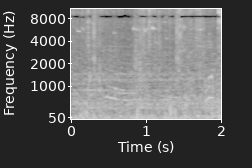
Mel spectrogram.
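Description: Wind buffeting the microphone and the uneven rumble and knocking of an open golf-cart-style buggy riding over a rough dirt track.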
